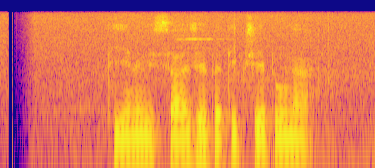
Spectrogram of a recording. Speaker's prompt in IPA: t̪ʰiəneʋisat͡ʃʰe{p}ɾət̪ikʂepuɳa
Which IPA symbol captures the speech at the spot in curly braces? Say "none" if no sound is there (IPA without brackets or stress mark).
p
